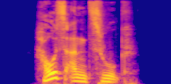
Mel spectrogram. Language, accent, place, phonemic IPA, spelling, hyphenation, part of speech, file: German, Germany, Berlin, /ˈhaʊ̯sʔanˌt͡suːk/, Hausanzug, Haus‧an‧zug, noun, De-Hausanzug.ogg
- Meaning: leisure suit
